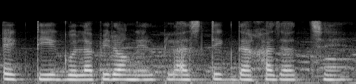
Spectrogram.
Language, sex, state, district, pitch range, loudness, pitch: Bengali, female, West Bengal, Cooch Behar, 220-230 Hz, -14 LUFS, 225 Hz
